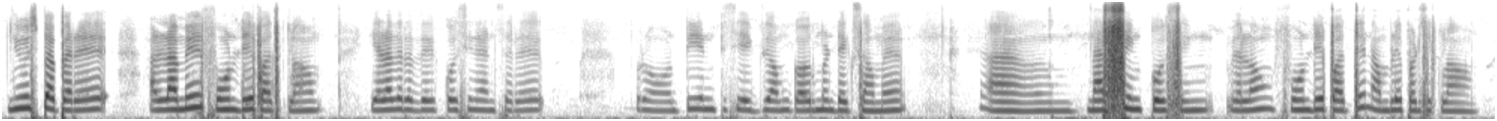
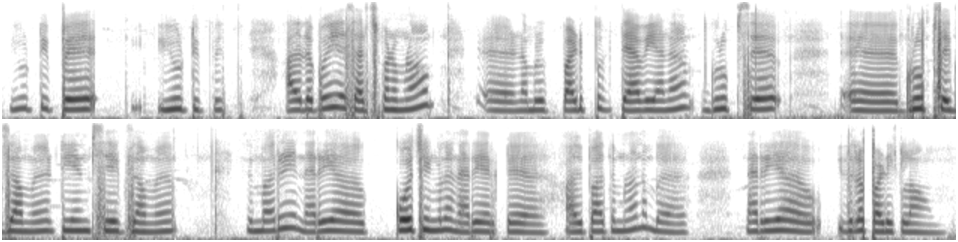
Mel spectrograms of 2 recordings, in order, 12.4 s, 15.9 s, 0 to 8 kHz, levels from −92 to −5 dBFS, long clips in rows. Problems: background sounds at intervals, echo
